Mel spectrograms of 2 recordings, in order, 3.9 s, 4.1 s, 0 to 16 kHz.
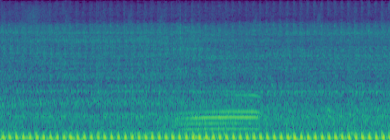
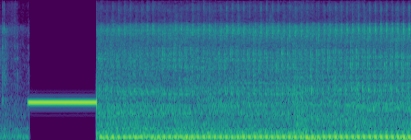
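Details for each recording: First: Yamaha NMAX V1 scooter after replacing the exhaust rocker arm: an even, steady idle with no metallic rattle over the engine. The earlier rattle is gone and it runs smooth and healthy. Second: Yamaha NMAX V1 scooter idling: light metallic rattle riding each firing beat, three or four a second, like marbles in the engine; a mechanic called it normal, owner blames a worn exhaust-side rocker arm.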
